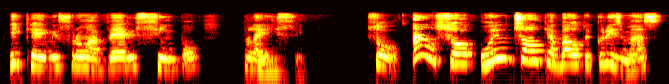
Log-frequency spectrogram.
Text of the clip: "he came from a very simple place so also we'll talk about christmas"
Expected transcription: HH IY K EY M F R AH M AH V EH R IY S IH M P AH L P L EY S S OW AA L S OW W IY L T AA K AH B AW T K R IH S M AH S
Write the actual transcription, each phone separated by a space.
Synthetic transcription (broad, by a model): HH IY K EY M F R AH AH V EH R IY S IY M P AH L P L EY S S OW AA W S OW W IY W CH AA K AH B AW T K R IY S M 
